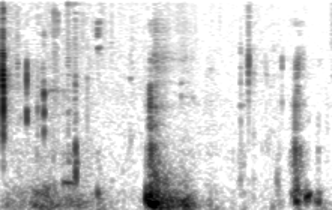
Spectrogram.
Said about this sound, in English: That's a condom. That's definitely a condom, an unsheathed condom in my mouth. I'm definitely chewing a condom. It's leaving chunks in places.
